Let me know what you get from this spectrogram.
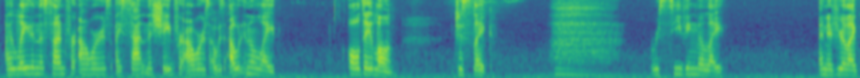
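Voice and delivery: ordinary talk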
